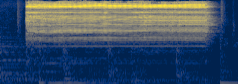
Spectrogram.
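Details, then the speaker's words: Modified Andis Outliner trimmer after armature adjustment: harsh, loud high-pitched buzz with a rattling edge at switch-on, still too close; needs loosening and moving out. Armature gap set too close. "That's too close, okay? But now you can adjust this tighter. Turn it on. That's still too close."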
